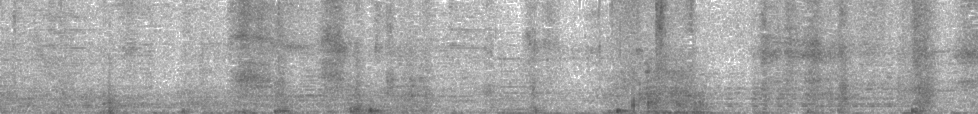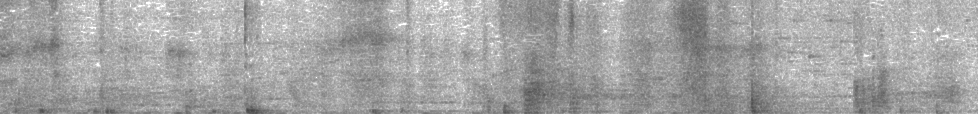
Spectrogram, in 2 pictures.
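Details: Buddy, a five-month-old Dogue de Bordeaux puppy, playing indoors in a small room: scattered short whimpers, snuffles and panting bursts among thumps and rustling, with faint speech in the background.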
